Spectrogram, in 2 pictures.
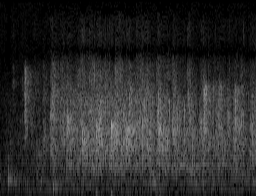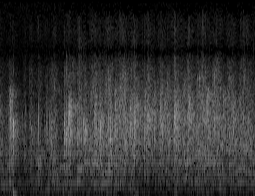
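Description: Audience applauding, starting about a second in and continuing steadily.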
